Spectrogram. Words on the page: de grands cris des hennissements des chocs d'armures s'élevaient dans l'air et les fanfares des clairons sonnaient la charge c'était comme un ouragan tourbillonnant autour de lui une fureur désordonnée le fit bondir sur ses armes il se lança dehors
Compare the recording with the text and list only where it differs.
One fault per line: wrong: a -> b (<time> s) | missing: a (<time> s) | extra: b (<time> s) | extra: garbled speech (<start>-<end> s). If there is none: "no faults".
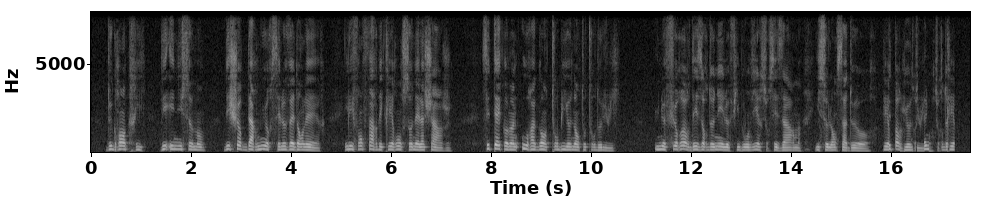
extra: garbled speech (15.8-17.3 s)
